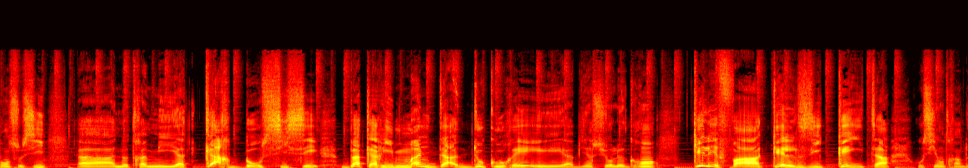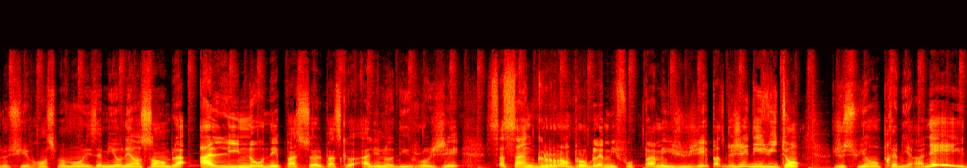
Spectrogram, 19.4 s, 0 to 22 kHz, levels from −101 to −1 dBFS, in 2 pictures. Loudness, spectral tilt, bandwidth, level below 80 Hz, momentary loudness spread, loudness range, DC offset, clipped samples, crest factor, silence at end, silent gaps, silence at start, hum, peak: -27 LUFS; -4.5 dB/octave; 15.5 kHz; -58 dBFS; 11 LU; 5 LU; under 0.1%; under 0.1%; 24 dB; 0 s; none; 0 s; none; -4 dBFS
